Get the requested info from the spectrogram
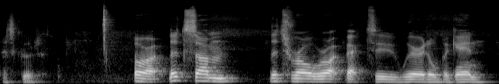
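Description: A man's voice: mid-range voice, measured pace, darkish tone. A male host running a casual interview, who encourages his guest with frequent short acknowledgements.

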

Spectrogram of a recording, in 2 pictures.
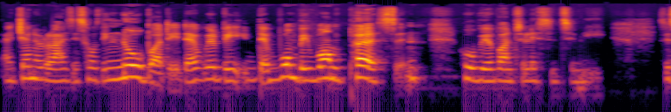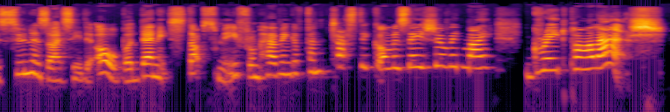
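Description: A woman's voice: mid-range voice, moderate pace. A woman from Hungary with a mixed Hungarian accent, speaking as a guest in a casual interview about mindset and stretching words for emphasis. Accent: Hungarian mixed with British and American.

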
